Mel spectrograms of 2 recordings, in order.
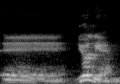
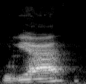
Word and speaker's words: Julian: In English, usually in English, it pronounced Julian, no? Uh-huh. In Yes, Spanish, yes. Uh, okay, in yeah. Spanish it's Julian.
